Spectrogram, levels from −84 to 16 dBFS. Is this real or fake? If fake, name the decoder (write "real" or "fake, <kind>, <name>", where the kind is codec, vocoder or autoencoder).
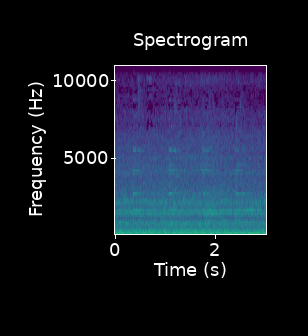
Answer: real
